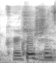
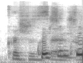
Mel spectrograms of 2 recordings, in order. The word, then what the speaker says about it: Christensen: I always want to say Christian. I know it's Christensen.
